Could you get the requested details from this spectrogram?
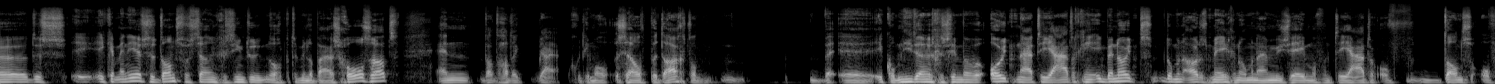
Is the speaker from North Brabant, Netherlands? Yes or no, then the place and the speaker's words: no; Maastricht, Limburg, Netherlands; En toen kwam er in Maastricht, waar ik vandaan kwam, ja, daar had je natuurlijk geen eigen balletgezelschap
